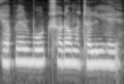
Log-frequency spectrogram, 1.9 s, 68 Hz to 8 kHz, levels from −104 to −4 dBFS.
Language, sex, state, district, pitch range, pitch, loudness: Hindi, female, Arunachal Pradesh, Lower Dibang Valley, 220-240 Hz, 230 Hz, -16 LUFS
